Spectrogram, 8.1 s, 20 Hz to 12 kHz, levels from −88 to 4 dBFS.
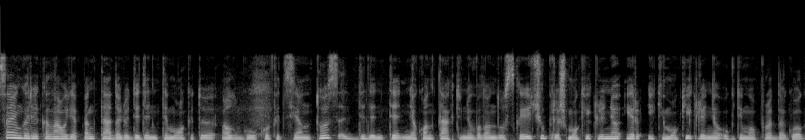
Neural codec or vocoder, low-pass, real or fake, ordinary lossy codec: none; 7.2 kHz; real; Opus, 64 kbps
